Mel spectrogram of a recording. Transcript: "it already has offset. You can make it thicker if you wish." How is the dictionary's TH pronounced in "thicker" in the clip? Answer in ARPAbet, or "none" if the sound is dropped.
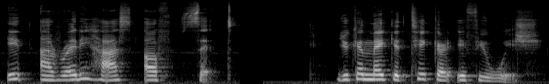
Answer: T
